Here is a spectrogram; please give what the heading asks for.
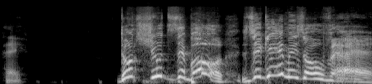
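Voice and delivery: put-on very high, swooping, sing-song French accent. Imitating Schroeder, whose behavior the speakers are mocking, in a French accent. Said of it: "that was one hundred percent French".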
